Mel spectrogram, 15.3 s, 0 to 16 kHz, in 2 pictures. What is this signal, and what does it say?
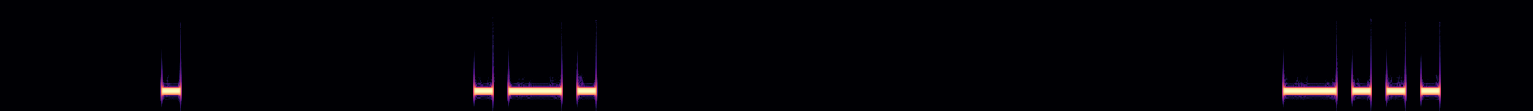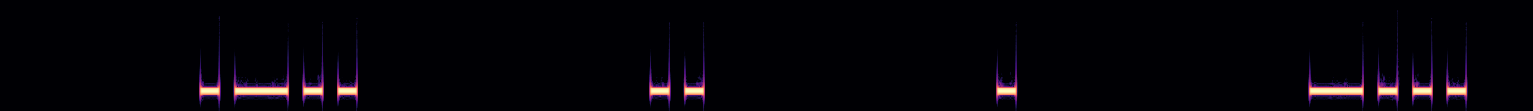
Morse code, heard as a keyed tone, about 14 wpm, spaced as for 5 wpm, 680 Hz. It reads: ER BLIEB
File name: Morsekurs / Witze / Witz 02 Januar 2024 25 F70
